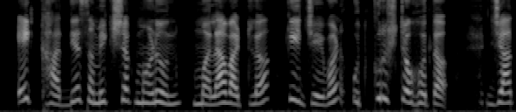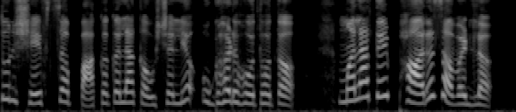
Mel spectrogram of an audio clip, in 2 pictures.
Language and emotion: Marathi, happy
